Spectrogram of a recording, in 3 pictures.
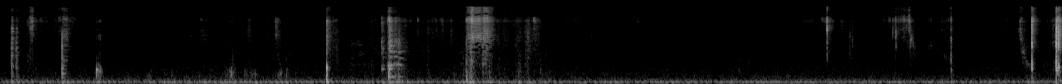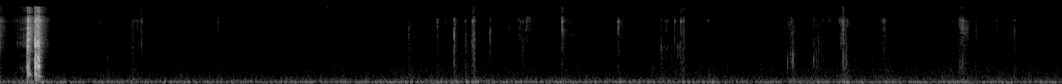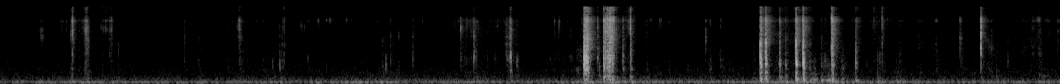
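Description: Adhesive tape ripped off a roll in short pulls, a handful of times with long pauses between, along with small snips and handling sounds as the strips are cut with scissors.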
